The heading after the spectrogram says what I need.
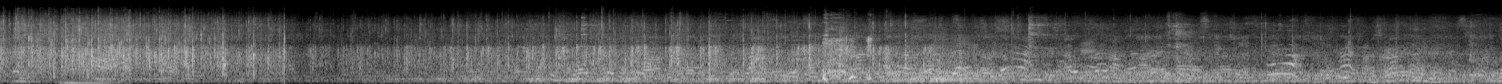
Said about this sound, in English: Can we give another round of applause to the special guest of honor?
